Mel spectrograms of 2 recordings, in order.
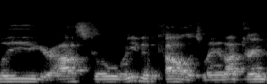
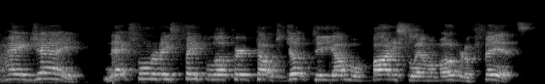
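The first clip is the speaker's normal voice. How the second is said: big friend's threat; 9 semitones higher, 4 dB louder than usual. Retold or imitated. Friend voiced threatening hecklers.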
